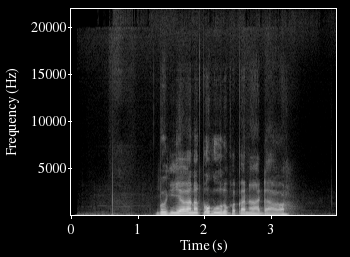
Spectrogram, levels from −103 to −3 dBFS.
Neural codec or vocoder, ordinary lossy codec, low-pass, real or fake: codec, 44.1 kHz, 2.6 kbps, SNAC; none; none; fake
